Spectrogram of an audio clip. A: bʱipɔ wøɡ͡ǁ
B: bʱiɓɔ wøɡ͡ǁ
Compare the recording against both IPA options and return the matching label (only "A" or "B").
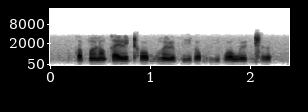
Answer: B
